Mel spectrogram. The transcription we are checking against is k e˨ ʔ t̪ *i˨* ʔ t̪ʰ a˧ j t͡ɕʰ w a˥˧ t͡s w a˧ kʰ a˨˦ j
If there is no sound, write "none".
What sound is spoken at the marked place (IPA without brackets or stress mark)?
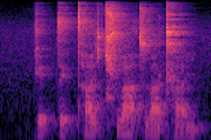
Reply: e˨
